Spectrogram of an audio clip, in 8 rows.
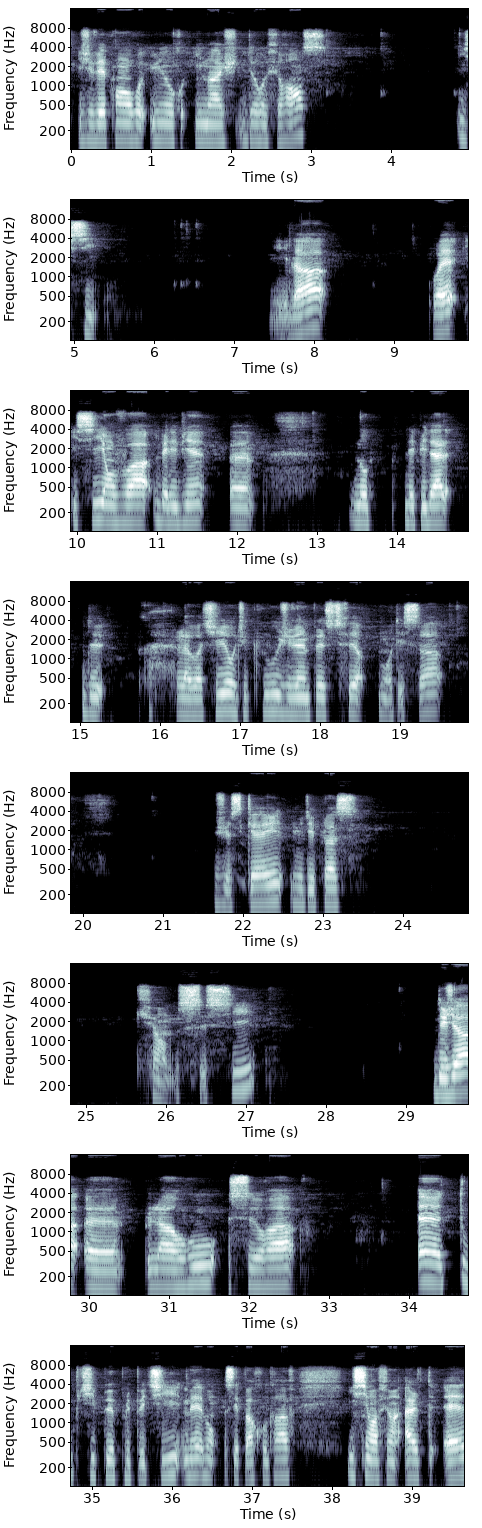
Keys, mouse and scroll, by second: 0.6-5.3 drag, 6.6 click, 7.3-8.8 scroll up 4, 8.8-11.8 middle drag, 12.2-12.9 scroll up 2, 12.9 right click, 13.3-13.8 scroll up 1, 14.8-15.2 scroll down 1, 15.2 Tab, 16.1-18.3 drag, 18.3 s, 20.3-21.4 drag, 21.4 s, 22.3-25.3 drag, 33.4-33.7 scroll down 5, 33.7-34.8 middle drag, 34.8-35.8 scroll up 1, 35.8-36.2 scroll up 3, 36.2 middle click, 37.0-38.5 scroll up 2, 38.5 scroll up 1, 38.5 alt+s.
